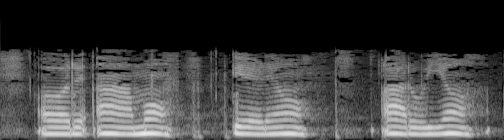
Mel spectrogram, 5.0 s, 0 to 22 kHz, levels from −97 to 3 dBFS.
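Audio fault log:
Throughout: AAC compression. The speech sounds dull and smeared, nothing above about 5 kHz, with a warbling, fizzy texture on sibilants and held sounds. This is likely heavy low-bitrate AAC-LC coding, near 16 kbps, which lowers the cut-off and quantises bands coarsely, leaving spectral holes.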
